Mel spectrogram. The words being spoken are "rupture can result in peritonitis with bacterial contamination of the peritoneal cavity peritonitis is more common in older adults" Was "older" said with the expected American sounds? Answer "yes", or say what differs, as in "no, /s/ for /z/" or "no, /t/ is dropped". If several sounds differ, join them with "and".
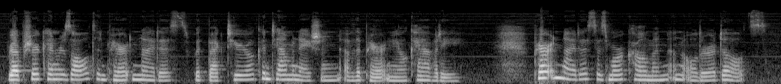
yes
